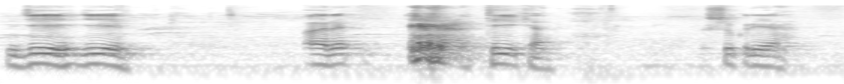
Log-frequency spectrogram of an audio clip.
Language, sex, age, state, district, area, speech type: Urdu, male, 60+, Bihar, Gaya, rural, spontaneous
